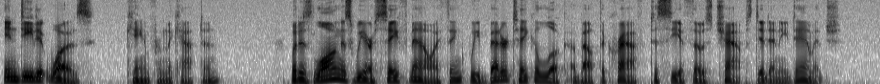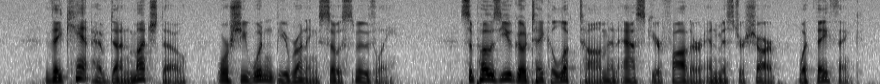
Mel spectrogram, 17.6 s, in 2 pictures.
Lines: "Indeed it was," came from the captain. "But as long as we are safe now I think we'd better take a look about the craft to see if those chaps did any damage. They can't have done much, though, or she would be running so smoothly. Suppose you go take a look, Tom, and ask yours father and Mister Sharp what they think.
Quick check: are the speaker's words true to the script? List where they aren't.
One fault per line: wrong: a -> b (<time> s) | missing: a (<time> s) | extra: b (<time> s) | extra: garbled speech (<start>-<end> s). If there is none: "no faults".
wrong: would -> wouldn't (11.3 s)
wrong: yours -> your (15.3 s)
